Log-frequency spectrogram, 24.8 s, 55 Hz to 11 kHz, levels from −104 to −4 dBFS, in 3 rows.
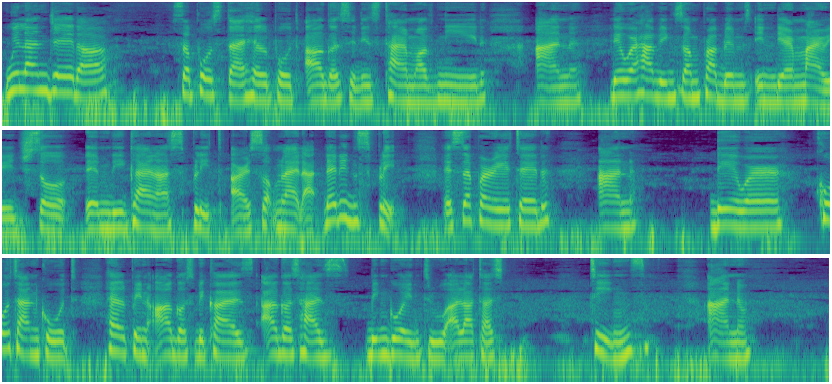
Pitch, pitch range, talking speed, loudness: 165 Hz, 155-195 Hz, 130 wpm, -23 LUFS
